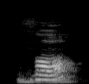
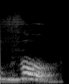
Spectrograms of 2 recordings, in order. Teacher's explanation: Então, nós temos, por exemplo, vó, né? Como é o som aberto, ó, vó, som aberto, é com acento agudo. E vô, som fechado, né? Então, é com o acento circunflexo.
